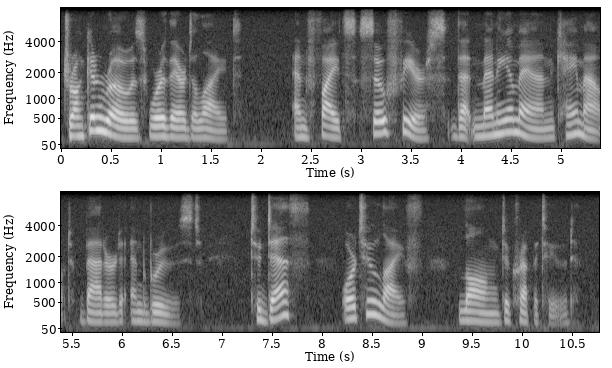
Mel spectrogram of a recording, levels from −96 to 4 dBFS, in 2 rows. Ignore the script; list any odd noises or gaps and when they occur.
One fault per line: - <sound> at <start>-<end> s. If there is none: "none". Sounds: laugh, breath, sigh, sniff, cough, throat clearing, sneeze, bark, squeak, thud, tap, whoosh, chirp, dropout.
none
